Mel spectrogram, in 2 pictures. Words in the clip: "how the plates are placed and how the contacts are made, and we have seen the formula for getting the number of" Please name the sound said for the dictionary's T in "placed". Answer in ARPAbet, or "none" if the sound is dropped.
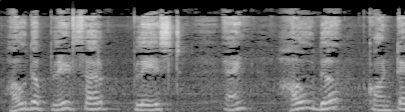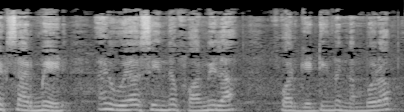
T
